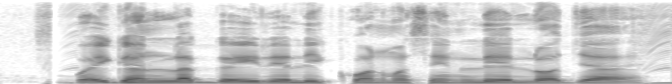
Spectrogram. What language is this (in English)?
Maithili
